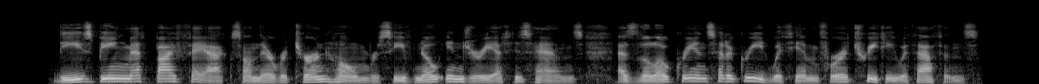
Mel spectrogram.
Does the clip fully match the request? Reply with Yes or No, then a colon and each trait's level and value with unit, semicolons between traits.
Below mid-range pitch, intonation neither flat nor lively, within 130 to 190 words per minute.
Yes: low, 105 Hz; average, 4.8 semitones; average, 155 wpm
